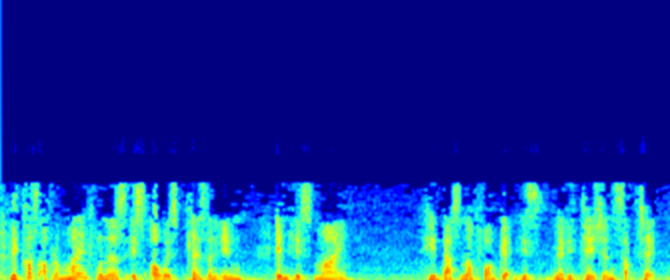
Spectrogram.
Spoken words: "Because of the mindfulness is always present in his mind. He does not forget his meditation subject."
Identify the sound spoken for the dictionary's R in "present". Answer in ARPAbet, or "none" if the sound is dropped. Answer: L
